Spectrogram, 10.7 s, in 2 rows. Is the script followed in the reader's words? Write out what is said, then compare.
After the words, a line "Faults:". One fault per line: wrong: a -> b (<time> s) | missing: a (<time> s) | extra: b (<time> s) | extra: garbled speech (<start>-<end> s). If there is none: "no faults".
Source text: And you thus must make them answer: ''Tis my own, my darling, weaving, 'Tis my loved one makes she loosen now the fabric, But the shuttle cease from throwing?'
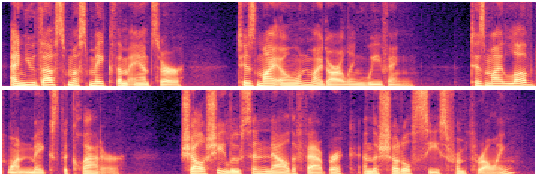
And you thus must make them answer: ''Tis my own, my darling, weaving, 'Tis my loved one makes the clatter, Shall she loosen now the fabric, And the shuttle cease from throwing?'
Faults:
extra: the clatter Shall (5.9 s)
wrong: But -> And (9.0 s)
